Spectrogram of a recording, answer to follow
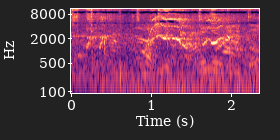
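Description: Spectators' voices at a youth ballgame, high and gliding in pitch, strongest from about a second in, over a low steady background rumble.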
